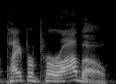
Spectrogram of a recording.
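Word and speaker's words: Piper Perabo: the people that were in it like uh piper parabo she was in that that's how you pronounce her name and she looks uh great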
